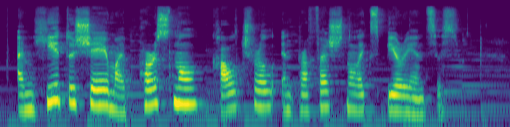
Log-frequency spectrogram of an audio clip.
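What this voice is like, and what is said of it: Russian accent. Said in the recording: “with a Russian accent”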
